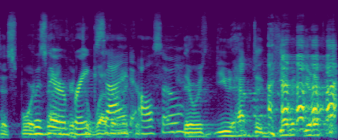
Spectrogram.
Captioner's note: laughs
